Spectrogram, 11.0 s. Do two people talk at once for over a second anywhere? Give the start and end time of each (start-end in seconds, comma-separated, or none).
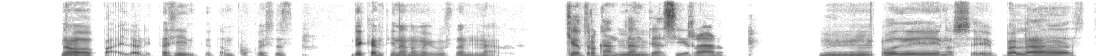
none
